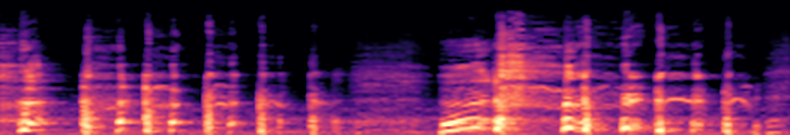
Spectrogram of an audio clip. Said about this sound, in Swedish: Han inleder en fruktansvärd hostattack.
